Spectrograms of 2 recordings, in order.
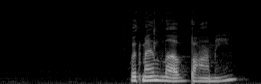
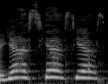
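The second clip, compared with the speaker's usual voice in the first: eager yes; 9 semitones higher, slower than usual. Retold or imitated. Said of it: "and I'd say".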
